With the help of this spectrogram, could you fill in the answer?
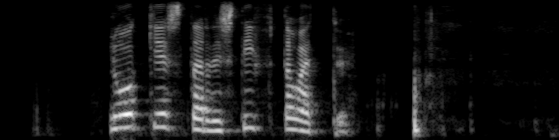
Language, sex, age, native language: Icelandic, female, 30-39, Icelandic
